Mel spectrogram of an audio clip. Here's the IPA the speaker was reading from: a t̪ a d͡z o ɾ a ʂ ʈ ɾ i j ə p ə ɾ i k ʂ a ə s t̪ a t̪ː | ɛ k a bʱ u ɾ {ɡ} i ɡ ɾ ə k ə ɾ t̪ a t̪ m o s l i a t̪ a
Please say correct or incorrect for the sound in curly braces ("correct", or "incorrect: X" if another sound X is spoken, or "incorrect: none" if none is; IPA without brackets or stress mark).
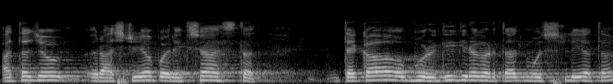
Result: correct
